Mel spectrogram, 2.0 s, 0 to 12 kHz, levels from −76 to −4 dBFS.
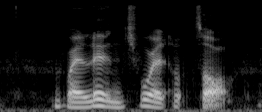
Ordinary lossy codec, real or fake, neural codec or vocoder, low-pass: AAC, 64 kbps; fake; autoencoder, 22.05 kHz, a latent of 192 numbers a frame, VITS, trained on many speakers; 9.9 kHz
